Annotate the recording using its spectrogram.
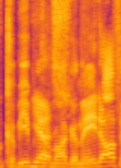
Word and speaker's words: Khabib Nurmagomedov: Were you impressed that I knew Khabib Nurmagomedov and said his name properly, along with Islam Makhachev? – Yes, the Islam Makhachev was very impressive.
